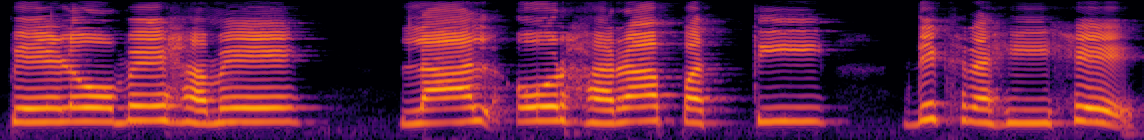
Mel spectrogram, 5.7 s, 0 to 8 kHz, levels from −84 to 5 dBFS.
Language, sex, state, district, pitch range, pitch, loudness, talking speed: Hindi, female, Madhya Pradesh, Bhopal, 260-285 Hz, 275 Hz, -14 LUFS, 105 wpm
